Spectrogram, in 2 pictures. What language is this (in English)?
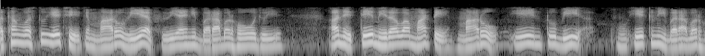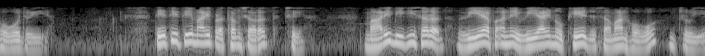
Gujarati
